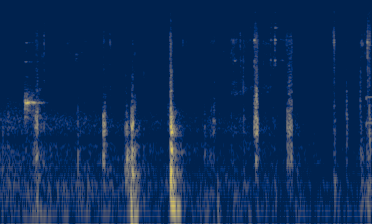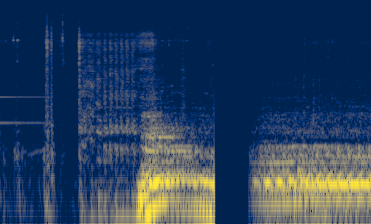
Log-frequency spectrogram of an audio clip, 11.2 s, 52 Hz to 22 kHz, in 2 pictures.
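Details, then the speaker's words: Toyota/Lexus V8 idling after power steering flush to Dexron ATF: smooth, no power steering whine (previously slight whine that morning). "No noises whatsoever now. Before it was a slight, power steering whine. She's all good now, I think, I hope."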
